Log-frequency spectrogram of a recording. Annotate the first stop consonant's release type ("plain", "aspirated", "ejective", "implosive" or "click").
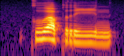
plain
